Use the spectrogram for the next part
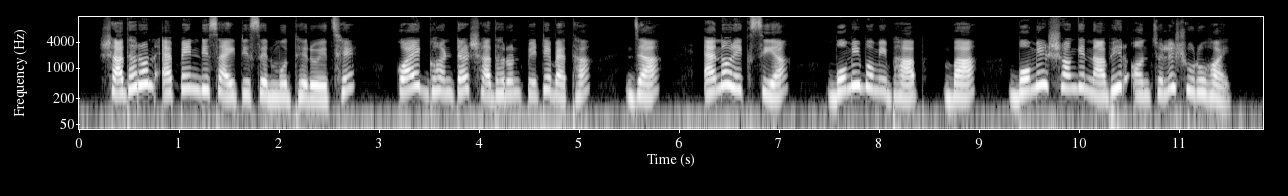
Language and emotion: Bengali, neutral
